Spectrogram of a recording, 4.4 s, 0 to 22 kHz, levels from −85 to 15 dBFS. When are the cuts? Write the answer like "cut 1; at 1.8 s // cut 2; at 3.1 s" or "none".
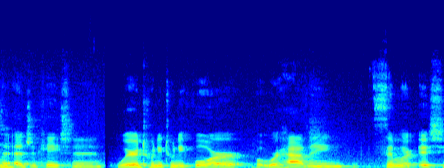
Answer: cut 1; at 1.1 s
